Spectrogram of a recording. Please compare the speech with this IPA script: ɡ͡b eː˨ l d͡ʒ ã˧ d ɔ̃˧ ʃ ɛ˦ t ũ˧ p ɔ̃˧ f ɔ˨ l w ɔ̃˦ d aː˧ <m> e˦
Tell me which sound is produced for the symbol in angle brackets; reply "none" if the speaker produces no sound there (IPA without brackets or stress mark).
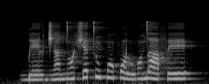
f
